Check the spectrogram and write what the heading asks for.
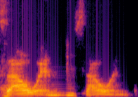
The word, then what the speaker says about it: Samhain: in a little brief history, and it's called Samhain. I mean, it's pronounced Samhain.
